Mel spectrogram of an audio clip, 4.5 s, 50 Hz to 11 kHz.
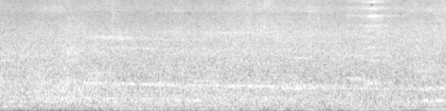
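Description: Keihan 13000-series electric train pulling into an underground station platform, its wheel and motor noise steady and loud as the cars pass close by.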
